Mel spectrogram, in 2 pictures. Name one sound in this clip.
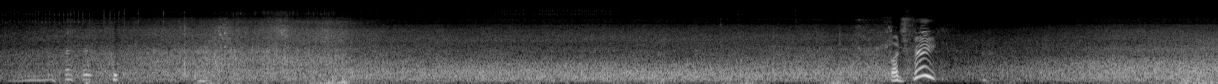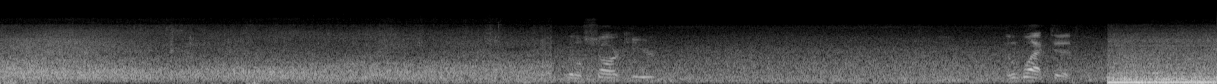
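Waves wash and break along a shore.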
